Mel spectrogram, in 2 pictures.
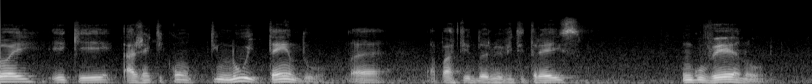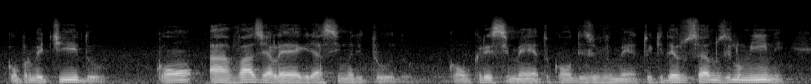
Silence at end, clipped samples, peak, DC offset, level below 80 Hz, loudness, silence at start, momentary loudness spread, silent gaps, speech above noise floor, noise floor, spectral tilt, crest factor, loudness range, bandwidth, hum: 0 s; under 0.1%; -4 dBFS; under 0.1%; -42 dBFS; -20 LUFS; 0 s; 11 LU; none; 24 dB; -43 dBFS; -7 dB/octave; 16 dB; 4 LU; 9 kHz; none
